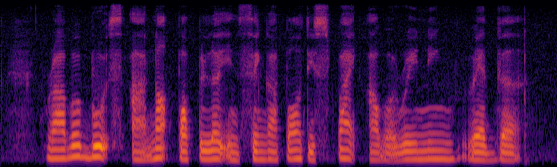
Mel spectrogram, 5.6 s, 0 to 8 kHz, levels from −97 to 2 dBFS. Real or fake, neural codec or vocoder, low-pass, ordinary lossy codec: real; none; 7.2 kHz; none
